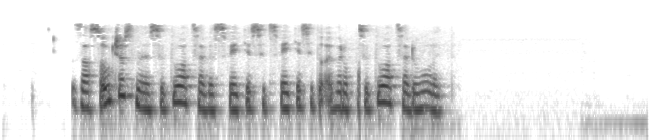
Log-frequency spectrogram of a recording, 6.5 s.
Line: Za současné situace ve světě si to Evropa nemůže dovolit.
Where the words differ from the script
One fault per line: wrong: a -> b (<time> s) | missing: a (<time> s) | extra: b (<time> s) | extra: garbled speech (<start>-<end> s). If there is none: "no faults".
extra: světě si (2.7 s)
wrong: nemůže -> situace (3.6 s)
